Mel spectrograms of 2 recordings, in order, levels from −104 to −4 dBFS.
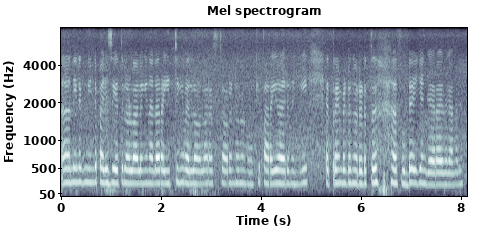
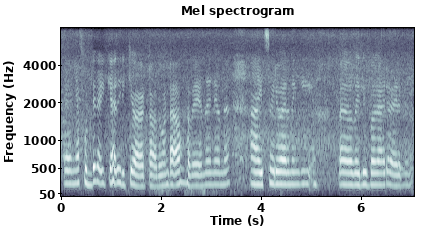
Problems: constant background noise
